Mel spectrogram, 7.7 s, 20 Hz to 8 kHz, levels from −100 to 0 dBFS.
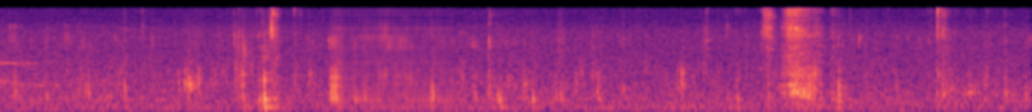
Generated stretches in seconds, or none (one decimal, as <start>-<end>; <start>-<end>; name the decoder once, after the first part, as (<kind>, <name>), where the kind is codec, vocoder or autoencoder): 2.5-3.4 (vocoder, Vocos)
